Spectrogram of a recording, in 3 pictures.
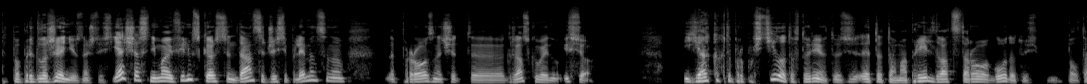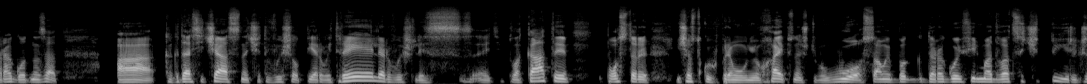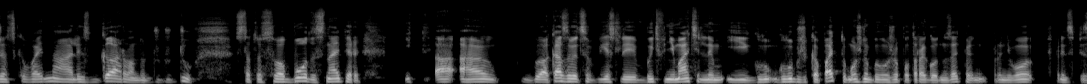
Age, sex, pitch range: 30-49, male, 110-140 Hz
